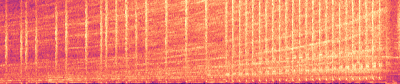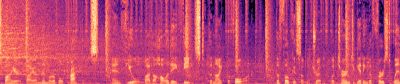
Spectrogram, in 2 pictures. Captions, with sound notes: (music swells) - [Voiceover] Inspired by a memorable practice, and fueled by the holiday feast the night before, the focus of the trip would turn to getting the first win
